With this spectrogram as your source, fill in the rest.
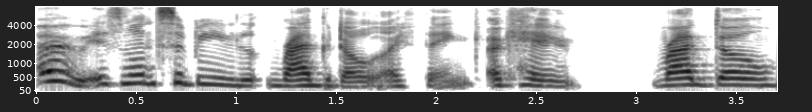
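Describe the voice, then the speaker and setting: An English accent at a moderate pace over a quiet background. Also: woman. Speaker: YouTuber. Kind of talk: casual monologue. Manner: monotone; hesitant, many fillers.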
